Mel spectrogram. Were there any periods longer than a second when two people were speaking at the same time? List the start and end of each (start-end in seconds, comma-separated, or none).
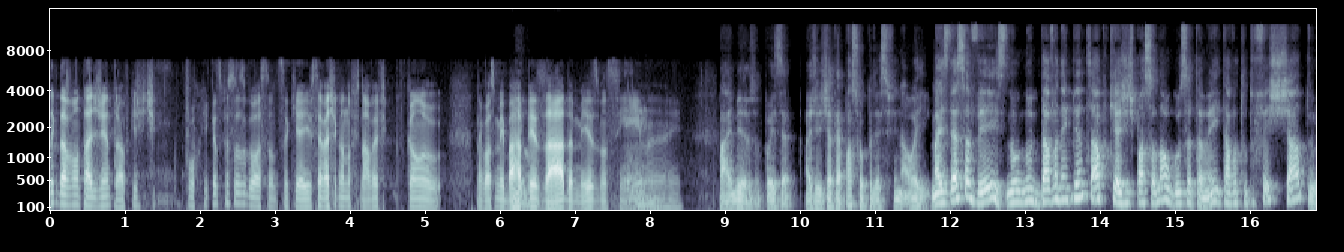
none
